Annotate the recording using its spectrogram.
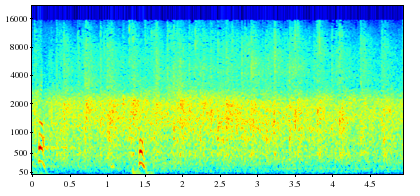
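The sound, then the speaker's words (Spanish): Steady, loud crowd applause for Pope Francis fills the whole stretch, a dense wash of clapping with a few brief voices or cheers rising over it near the start. “Un aplauso a Papa Francisco, ¿eh?”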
